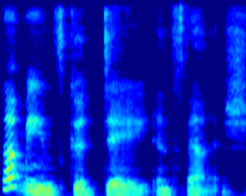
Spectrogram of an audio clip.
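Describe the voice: A woman speaks at a medium pitch, her voice making big pitch swings.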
